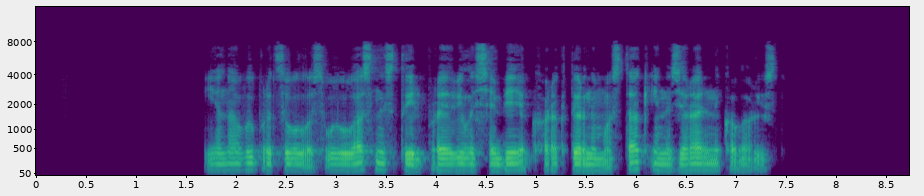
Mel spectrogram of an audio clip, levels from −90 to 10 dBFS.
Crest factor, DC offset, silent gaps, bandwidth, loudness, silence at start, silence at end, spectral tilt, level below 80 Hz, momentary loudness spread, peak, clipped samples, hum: 20 dB; under 0.1%; none; 8 kHz; -23 LUFS; 1.7 s; 1.35 s; -5 dB/octave; -58 dBFS; 7 LU; -4 dBFS; under 0.1%; none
